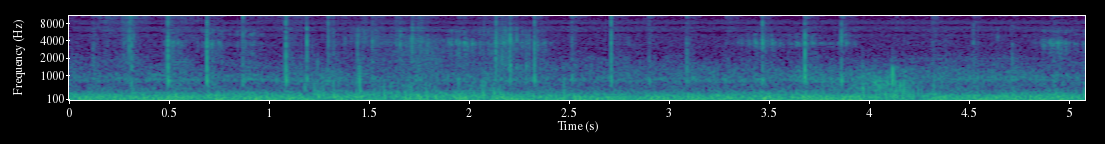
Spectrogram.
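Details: Cat named Sabi-chan, who freezes when visited, purring: a steady low rumbling drone throughout, with scattered faint clicks and rustles above it.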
